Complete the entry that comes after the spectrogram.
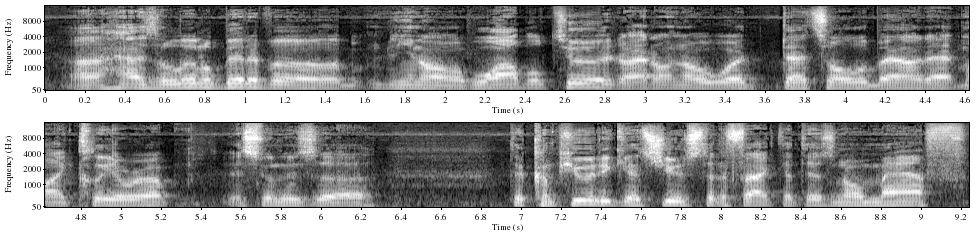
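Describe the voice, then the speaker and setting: The speech is fairly quick and delivered in a flat monotone. Background noise is noticeable. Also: man, medium pitch for a man. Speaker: car mechanic youtuber. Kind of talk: diy tutorial vlog. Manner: halting, many fillers.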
